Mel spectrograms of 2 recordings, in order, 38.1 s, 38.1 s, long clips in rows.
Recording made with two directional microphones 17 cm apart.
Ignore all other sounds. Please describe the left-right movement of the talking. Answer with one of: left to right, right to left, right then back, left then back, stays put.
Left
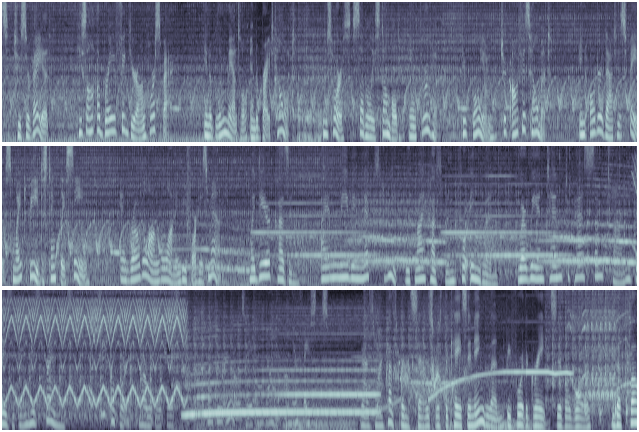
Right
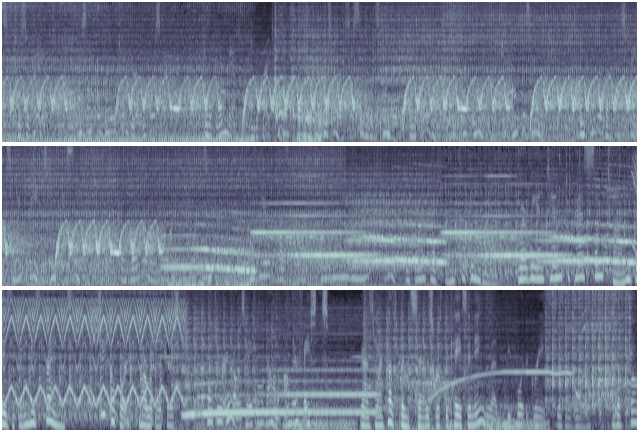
right then back.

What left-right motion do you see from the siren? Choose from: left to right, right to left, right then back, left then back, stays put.
right to left.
